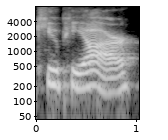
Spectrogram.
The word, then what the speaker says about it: QPR: persuade refer is abbreviated QPR which rhymes with CPR and you know you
